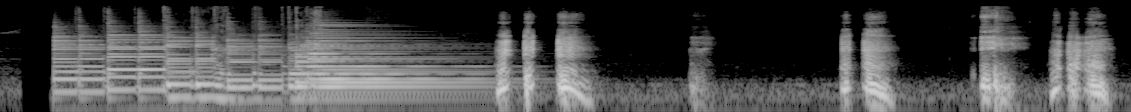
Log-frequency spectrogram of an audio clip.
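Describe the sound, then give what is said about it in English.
Throat clearing by a person: several short, rough bursts in uneven clusters, heard alone after a brief musical passage rings out and fades. “Should have done this before we counted in. Throat clearing.”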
